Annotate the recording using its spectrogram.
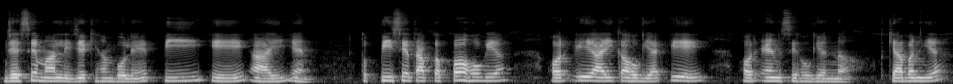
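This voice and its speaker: A man runs a pronunciation lesson at an unhurried pace. He draws out each example and says it again and again. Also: fairly high pitch, fairly even intonation. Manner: slow, drawn-out, repeats each example. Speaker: English pronunciation teacher. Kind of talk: spoken classroom lesson.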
